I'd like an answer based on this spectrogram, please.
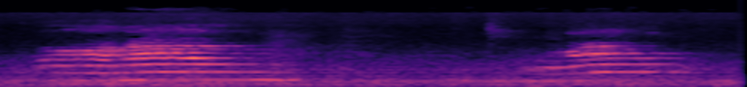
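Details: Indoor cat scared by his brother, giving two long, tonal meows about two seconds apart, the second starting lower and sweeping upward, over a faint constant background hum.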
